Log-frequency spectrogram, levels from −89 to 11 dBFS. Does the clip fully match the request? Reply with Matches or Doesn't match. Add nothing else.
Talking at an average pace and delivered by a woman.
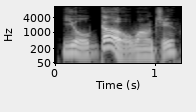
Matches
